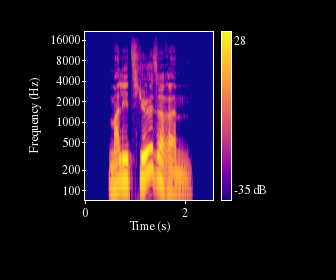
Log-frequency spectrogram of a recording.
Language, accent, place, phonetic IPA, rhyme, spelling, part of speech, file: German, Germany, Berlin, [ˌmaliˈt͡si̯øːzəʁəm], -øːzəʁəm, maliziöserem, adjective, De-maliziöserem.ogg
- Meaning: strong dative masculine/neuter singular comparative degree of maliziös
